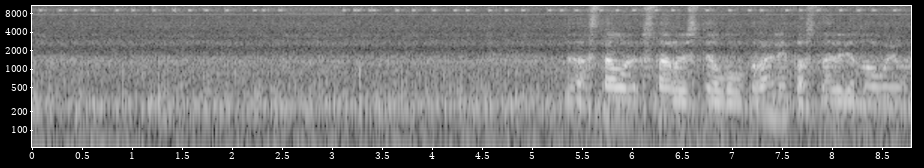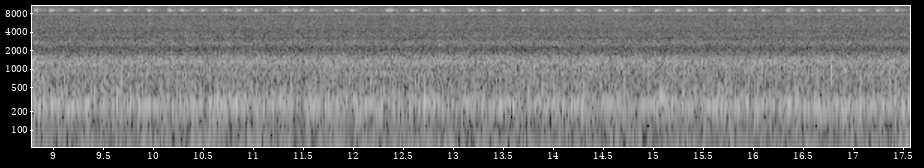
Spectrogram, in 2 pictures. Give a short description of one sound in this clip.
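An engine idles steadily close by.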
